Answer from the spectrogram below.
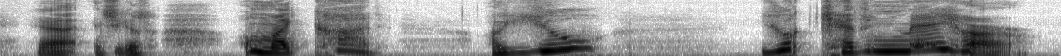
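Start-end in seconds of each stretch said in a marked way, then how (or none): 1.2-5.0 very high, breathy, raised, drawn-out voice. Retelling how a female agent recognized him: imitating a breathy woman. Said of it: "she gets all breathy with me".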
